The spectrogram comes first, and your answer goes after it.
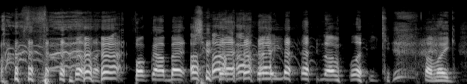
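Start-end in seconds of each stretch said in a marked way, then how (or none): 0.0-3.1 squealed high through laughter, stretched out; a hammed-up, laughing curse; laughing mock rage. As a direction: cackle it out like a villain. Acting villain mindset, laughing.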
